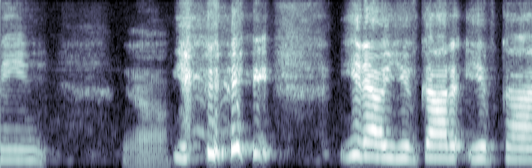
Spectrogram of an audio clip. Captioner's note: laughs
